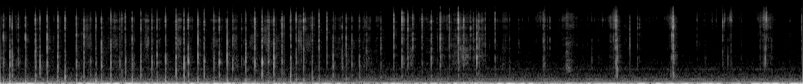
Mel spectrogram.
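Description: A small green printed cardboard Kirk's Castile box with a bar of soap inside is held in both hands and rapidly tapped and scratched with long fingernails. The result is a dense run of sharp, dry clicks and crinkly scratches over a steady low hum, thinning out toward the end.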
